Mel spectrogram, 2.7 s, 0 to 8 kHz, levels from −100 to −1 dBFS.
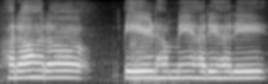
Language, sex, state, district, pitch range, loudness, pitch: Hindi, female, Madhya Pradesh, Bhopal, 235-245 Hz, -14 LUFS, 235 Hz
